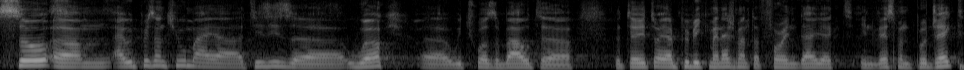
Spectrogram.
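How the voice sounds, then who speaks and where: A man speaks with a strong French accent at a fairly high pitch and a moderate pace. His tone is dark and mellow, and his intonation is fairly even. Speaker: professor, academic presenter. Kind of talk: academic presentation. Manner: halting, many fillers.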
